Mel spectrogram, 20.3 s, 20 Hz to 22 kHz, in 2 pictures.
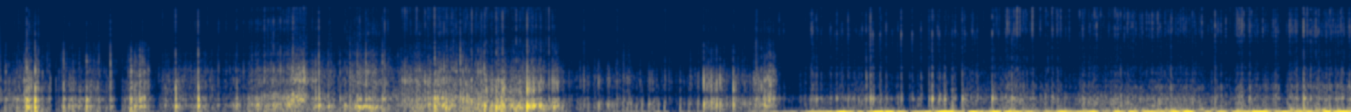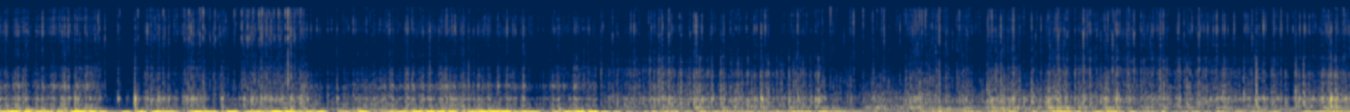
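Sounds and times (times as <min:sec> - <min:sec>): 
scratching and rubbing on a microphone with long nails: 0:00.0 - 0:20.2.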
